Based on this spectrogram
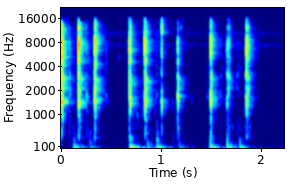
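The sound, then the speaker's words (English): Rapid simulated computer keyboard typing sound played by an automated phone system while a caller is on hold, a quick series of crisp key clicks in uneven bursts, fairly quiet, with no voices. “And you say the few words, and then they play the typing sound.”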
